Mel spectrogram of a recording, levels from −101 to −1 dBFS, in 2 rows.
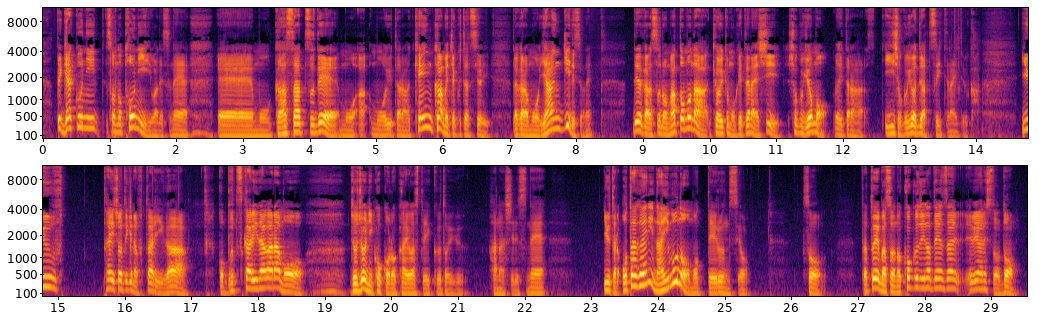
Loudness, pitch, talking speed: -17 LUFS, 120 Hz, 345 characters per minute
